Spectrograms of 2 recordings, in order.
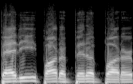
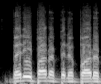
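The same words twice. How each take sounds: First: It is said slowly. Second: It is said fast.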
